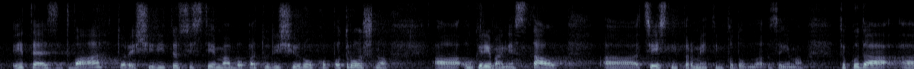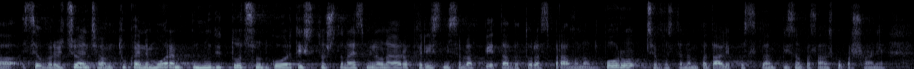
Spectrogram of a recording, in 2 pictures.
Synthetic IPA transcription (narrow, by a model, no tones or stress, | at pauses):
et̪ɛɛzd̪ʋat̪oːɾɛjʃiɾiːt̪ɛwsist̪eːmabopat̪uːd̪iʃiɾɔːkɔpɔt̪ɾoːʃnɔ | ɔɡɾeːʋanjɛst̪awp | t̪sest̪nipɾɔmet̪inpɔd̪oːbnɔ̰zajeːmaw | t̪akod̪asɛɔpɾɐʋit͡ʃuːjɛmt͡ʃɛʋamt̪uːkajnɛmoːɾɛmpɔnuːd̪it̪ːot͡ʃnɔɔd̪ɡɔːʋɔɾt̪exst̪oːʃt̪əɾnajst̪miljoːnaɛwɾɛwkɛɾjesniːsəmblafpeːt̪aʋət̪oːɾaspɾʔaːʋɔnaɔd̪bɔːɾut͡ʃɛbost̪ɛnampad̪alipɔsanpiːsnɔpɔslanskɔupɾaʃaːnjɛ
